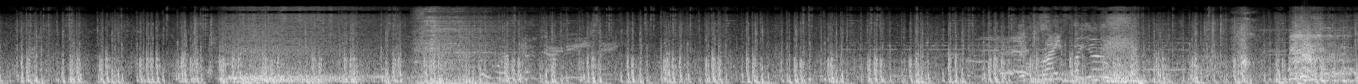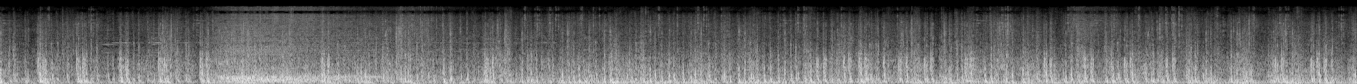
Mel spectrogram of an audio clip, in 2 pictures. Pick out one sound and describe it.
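A horse's hooves pound steadily at a gallop.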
